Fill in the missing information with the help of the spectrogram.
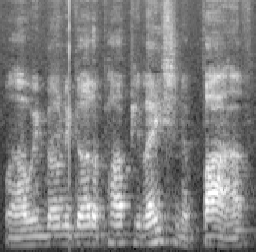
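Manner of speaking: mock Southern accent, rising; suspicious Southern barkeep. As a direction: warn him off the devil's contraption. Cowboy bartender role.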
